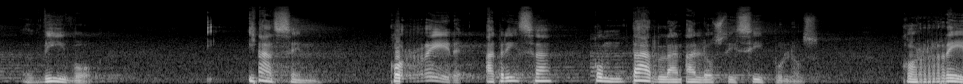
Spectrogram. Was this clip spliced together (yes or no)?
yes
